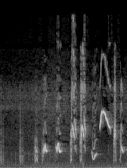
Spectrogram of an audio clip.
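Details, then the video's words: Cucak ijo mini leafbird kept as a tame pet, singing a short run of clear whistled notes that climb higher, ending in a looping high slurred whistle. "burung cucak mini gacor full yang terbaik"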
